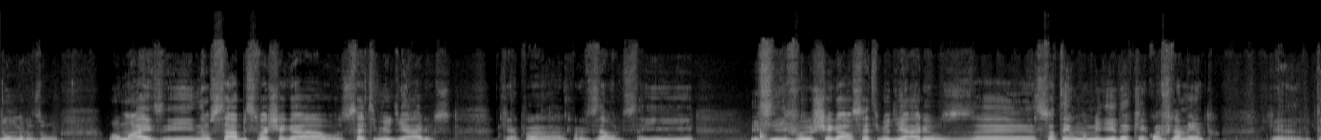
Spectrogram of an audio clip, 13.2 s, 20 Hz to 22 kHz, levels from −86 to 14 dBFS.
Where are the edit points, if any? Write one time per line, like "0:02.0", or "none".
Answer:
none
